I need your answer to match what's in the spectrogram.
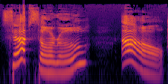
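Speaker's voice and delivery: stunned sisters crying out in disbelief; hammed-up astonished howl; shocked gasp. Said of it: "they're going".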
